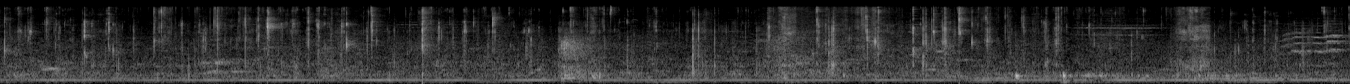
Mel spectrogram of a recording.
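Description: Close-up eating sounds: wet chewing and lip-smacking of rice and curry eaten by hand, many short sharp mouth clicks. A steady low hum lies under them.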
